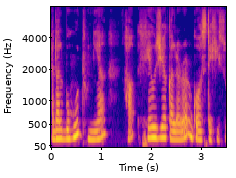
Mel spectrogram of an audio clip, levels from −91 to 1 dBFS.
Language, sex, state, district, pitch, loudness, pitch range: Assamese, female, Assam, Kamrup Metropolitan, 190 Hz, -15 LUFS, 175-240 Hz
